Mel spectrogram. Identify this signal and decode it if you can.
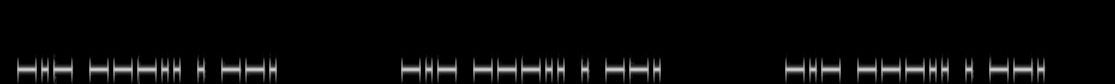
Morse code, heard as a keyed tone, about 20 wpm, 700 Hz. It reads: K8EG K8EG K8EG
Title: USA Call Signs - 4 Characters - Repeated 3x - 20wpm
